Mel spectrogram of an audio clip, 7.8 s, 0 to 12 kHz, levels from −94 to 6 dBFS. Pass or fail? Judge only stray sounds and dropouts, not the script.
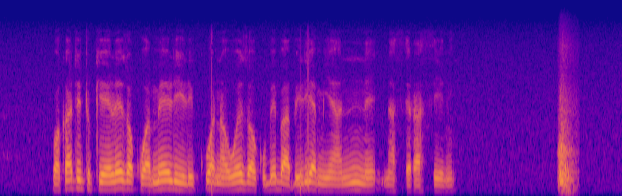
fail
